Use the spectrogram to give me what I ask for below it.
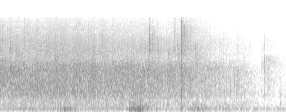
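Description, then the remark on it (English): An audience claps for two participating gentlemen in a steady, dense round of applause that holds for several seconds, with a few sharper claps standing out before it fades away near the end. No one speaks. “Give them a round of applause, will you?”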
